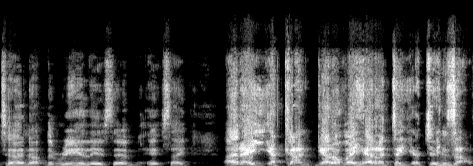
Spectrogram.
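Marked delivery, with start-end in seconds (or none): 2.2-4.7 put-on Scottish-accented robot voice, loud, high. Imitating a robot at its maximum realism setting: scottish accent. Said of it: "she speaks in a Scottish accent".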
